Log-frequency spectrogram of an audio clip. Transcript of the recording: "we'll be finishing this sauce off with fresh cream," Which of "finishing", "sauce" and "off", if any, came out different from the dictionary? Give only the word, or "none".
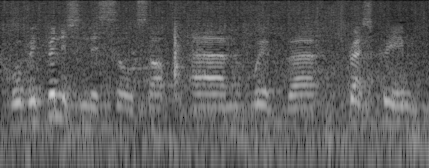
off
